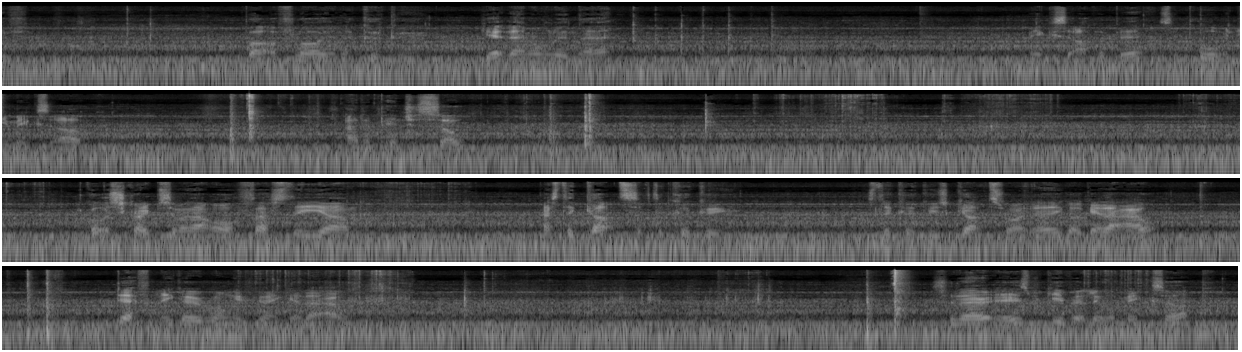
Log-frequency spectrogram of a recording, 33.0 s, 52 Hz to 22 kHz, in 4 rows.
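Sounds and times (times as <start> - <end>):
furnace burner roaring: 0.0 - 33.0
steady low rumble: 0.0 - 33.0
skimmer scraping molten metal: 8.9 - 21.0.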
